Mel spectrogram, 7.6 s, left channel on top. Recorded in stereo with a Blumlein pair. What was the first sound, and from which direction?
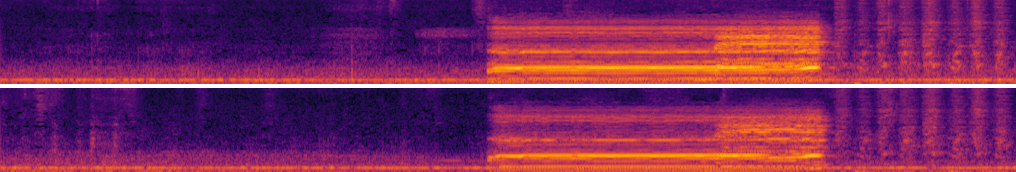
A scream, 40° left.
